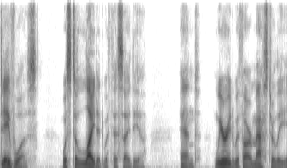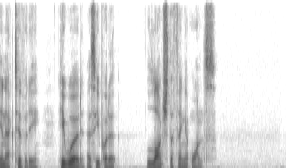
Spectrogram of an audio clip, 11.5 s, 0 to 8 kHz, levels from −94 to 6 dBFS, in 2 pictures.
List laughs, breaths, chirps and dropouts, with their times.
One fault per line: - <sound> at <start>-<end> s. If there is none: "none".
none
